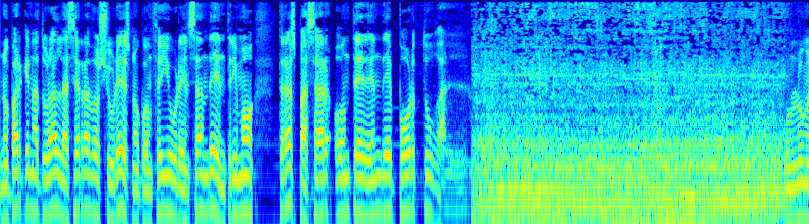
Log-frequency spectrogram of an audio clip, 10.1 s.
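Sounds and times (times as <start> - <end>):
speech: 0.0 - 6.3
firefighting helicopters flying overhead: 5.9 - 10.0.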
